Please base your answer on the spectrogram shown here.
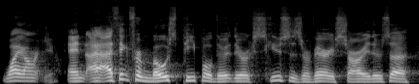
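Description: A man's voice: a little high, brisk. Intense young man ranting to camera. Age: 20s. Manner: intense, repeats himself, frequent "right?" and "like". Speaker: real estate wholesaling coach. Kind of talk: unscripted motivational talk to camera. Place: small home studio, indoors. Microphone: podcast mic on boom arm in front.

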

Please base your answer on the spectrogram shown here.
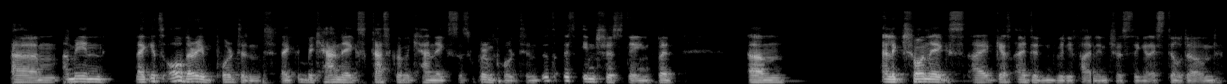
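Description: A man's voice: fairly low pitch, husky, rough recording. A young man in his twenties with a German accent, a guest chatting on a video call and hesitating with many fillers. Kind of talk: casual interview answers. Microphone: headset on video call.

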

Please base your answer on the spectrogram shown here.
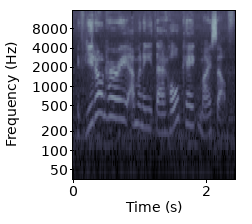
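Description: Game mom: affectionate, teasing, lively pitch. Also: female voice, quick pace, slight background noise. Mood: playful. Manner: playful, teasing. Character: warm loving mother teasing her teenage son. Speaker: game character.

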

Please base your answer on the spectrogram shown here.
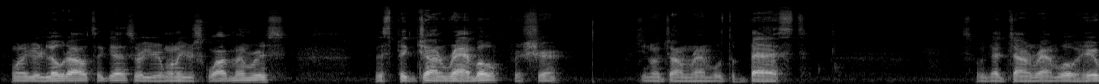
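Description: A man with a deep, low voice talks casually through a video game how-to. His delivery is informal and a little hesitant, as if working it out aloud as he goes. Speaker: amateur gamer making a tutorial. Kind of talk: casual spoken game tutorial. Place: indoors in a room, filming a TV screen.

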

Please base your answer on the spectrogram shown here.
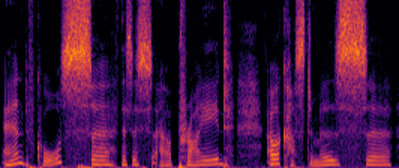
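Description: Man, middle-aged, Austrian accent, conference stage talk, halting, smooth voice, dry sound. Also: high voice, bright, forceful tone, dry recording. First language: German. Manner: halting, searching for words, frequent hesitations. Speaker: company product executive presenting at a conference. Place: large indoor event hall stage.

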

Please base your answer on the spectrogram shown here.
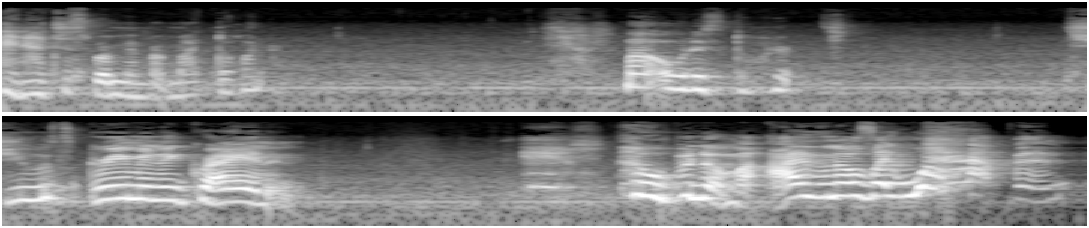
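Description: A woman performing a dramatic monologue as a grieving, unhinged mother tormented by guilt, halting and anguished. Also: on the high side, lively intonation, a little hiss or hum, close to an everyday voice. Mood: distraught.

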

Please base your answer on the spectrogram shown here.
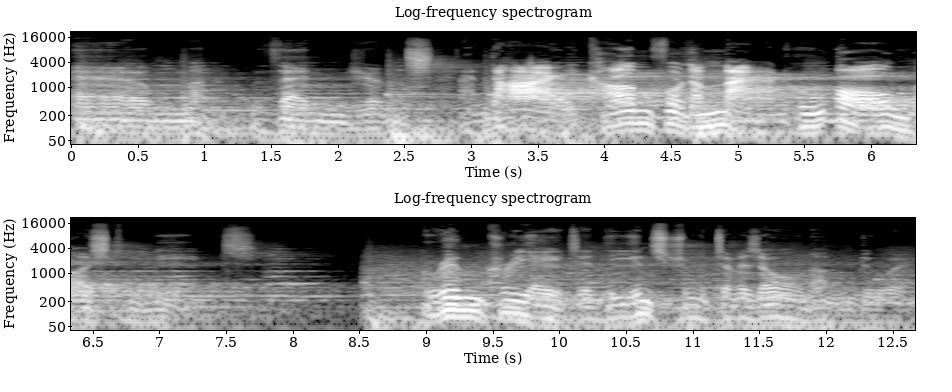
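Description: A man's voice: a bass voice, lively intonation, very slow, over loud music, full character voice. A man playing a cold, grandiose, vengeful wraith in a fantasy audio drama, declaiming ominously and theatrically.

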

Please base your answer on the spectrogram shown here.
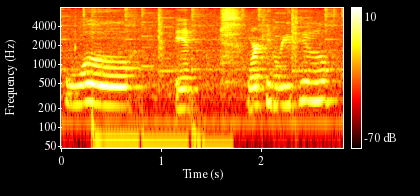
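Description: A woman's voice: a little high, steady tone, takes it slowly. A young woman in her twenties chatting casually and playfully while doing her makeup with a friend. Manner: chatty, playful, laughs often. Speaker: vlogger. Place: small indoor room. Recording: roomy sound with music behind. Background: background music.

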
